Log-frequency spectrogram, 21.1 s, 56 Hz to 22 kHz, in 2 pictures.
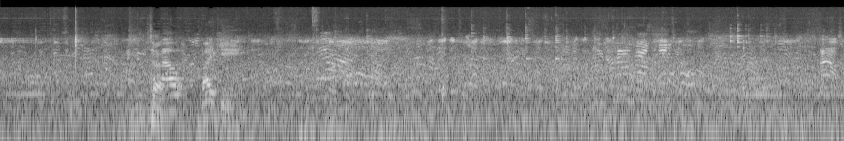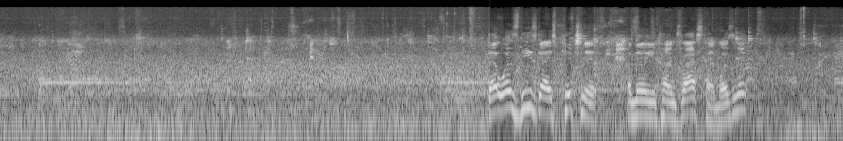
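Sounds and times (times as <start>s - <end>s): distant voices: 0.0s - 21.0s
outdoor background noise: 0.0s - 21.0s.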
